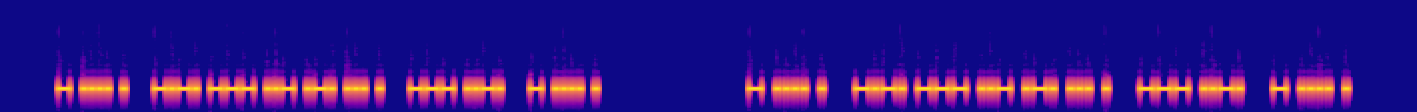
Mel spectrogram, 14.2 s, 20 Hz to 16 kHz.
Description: Morse code, heard as a keyed tone, about 29 wpm, 700 Hz. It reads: THE COURSE OF THE THE COURSE OF THE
